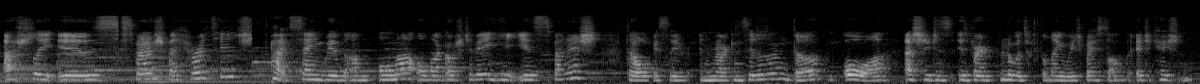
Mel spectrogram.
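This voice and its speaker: A woman hosts a reaction video in a casual, rambling way. Her voice sits at a medium pitch in an echoey room, a little away from the mic. Faint music plays behind her chatty asides. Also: fairly even intonation, a little fast, few pauses. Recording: roomy echo, distant mic, faint music.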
